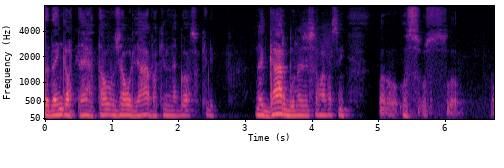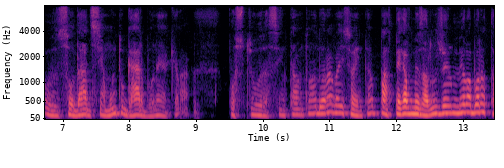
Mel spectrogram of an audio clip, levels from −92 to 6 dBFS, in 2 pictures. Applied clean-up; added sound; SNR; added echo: neural mask model Resemble Enhance denoiser.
